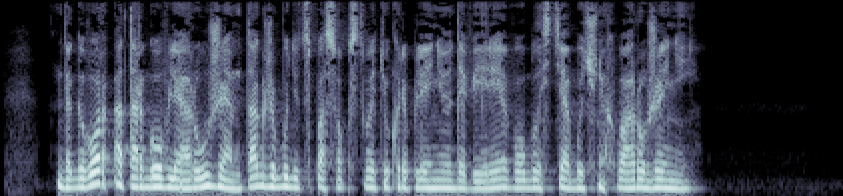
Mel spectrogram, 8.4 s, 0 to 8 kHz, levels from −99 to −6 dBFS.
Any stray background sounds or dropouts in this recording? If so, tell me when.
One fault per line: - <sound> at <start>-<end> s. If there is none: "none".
none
